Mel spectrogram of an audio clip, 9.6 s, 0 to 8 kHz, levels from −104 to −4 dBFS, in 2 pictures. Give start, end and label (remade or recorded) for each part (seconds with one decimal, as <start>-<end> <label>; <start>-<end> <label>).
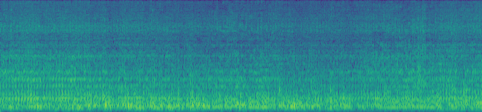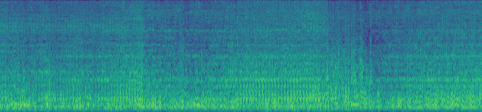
0.0-2.1 recorded; 2.1-2.7 remade; 2.7-3.7 recorded; 3.7-4.4 remade; 4.4-6.2 recorded; 6.2-7.2 remade; 7.2-8.3 recorded; 8.3-9.6 remade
